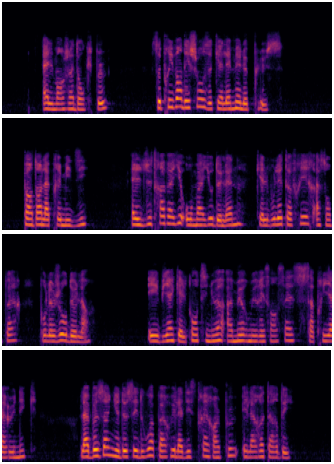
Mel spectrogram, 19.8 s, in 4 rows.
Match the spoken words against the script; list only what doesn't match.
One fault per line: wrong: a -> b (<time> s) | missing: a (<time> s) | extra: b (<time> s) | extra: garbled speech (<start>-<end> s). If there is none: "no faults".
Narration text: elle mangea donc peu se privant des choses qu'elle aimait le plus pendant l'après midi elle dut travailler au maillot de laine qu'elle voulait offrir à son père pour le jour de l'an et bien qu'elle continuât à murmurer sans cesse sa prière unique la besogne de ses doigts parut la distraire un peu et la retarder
no faults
